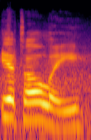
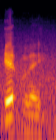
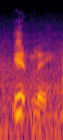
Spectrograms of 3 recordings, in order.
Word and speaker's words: Italy: italy is three syllables for some reason they texas towns they like to narrow the syllables down to or so so instead of italy it's italy yeah i-t-l-e-e italy anyway i thought i'd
